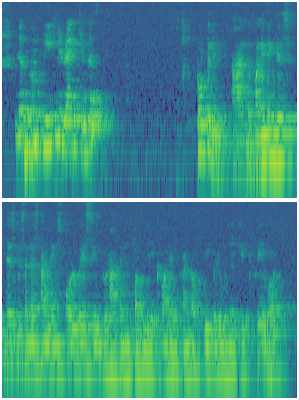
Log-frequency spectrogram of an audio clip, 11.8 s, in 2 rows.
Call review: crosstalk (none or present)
none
